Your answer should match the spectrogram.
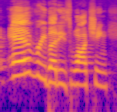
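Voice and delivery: normal talking voice

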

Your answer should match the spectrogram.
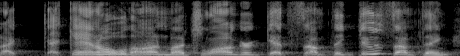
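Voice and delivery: high, desperate cry for help; acted panic, straining high; frightened plea. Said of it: "I was frightened out of my mind".

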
